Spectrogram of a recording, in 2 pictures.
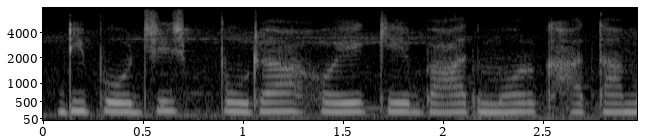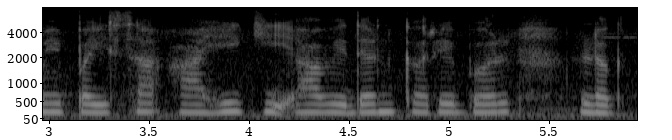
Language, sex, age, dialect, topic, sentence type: Chhattisgarhi, female, 18-24, Northern/Bhandar, banking, question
